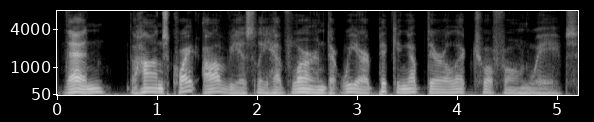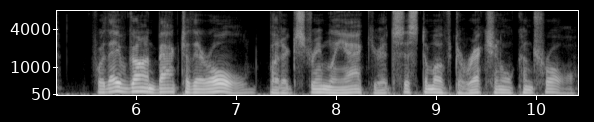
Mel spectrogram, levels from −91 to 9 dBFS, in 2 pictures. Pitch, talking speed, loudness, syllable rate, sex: 105 Hz, 165 wpm, -21 LUFS, 5.4 syllables/s, male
